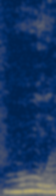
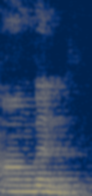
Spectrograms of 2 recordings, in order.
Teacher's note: और उच्चारण स्थान जो है इसका क्या होता है, उच्चारण स्थान नाक और मुंह दोनों में। उच्चारण करने के लिए नाक और मुंह दोनों का सहयोग लेना पड़ता है। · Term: चंद्र बिंदु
